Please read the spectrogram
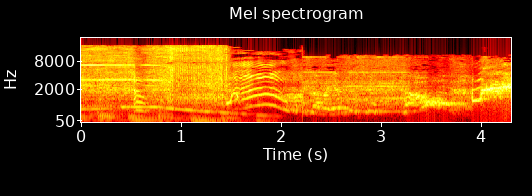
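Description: Electric hand mixer running, its motor tone sliding steadily down as it slows, with the beaters catching in long hair, and a high cry from the girl about a second and a half in.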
